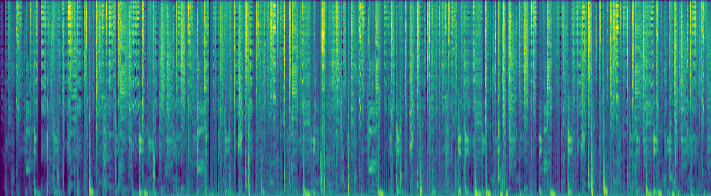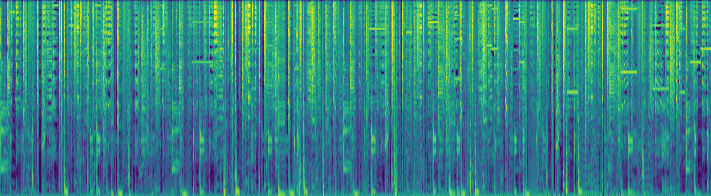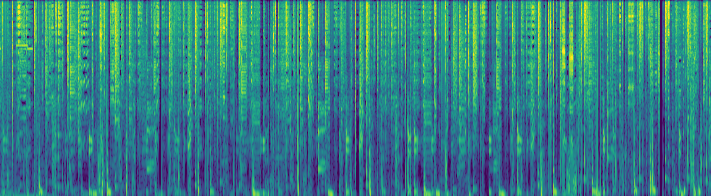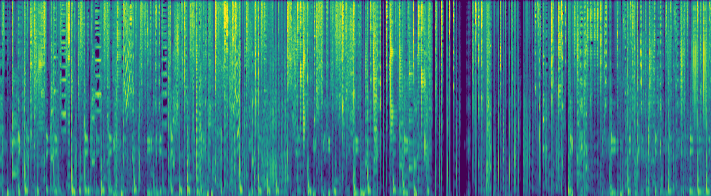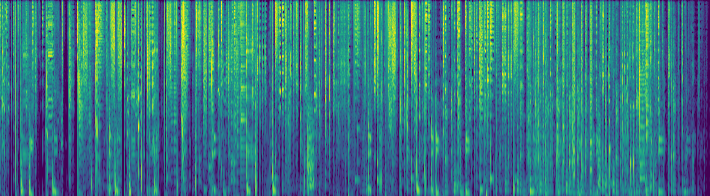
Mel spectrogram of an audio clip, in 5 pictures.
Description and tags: An old sample created with a tool I developed with Max/MSP called "Smooth Otter"
digital, grains, granular, noisy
